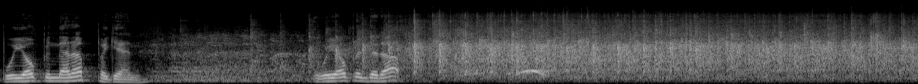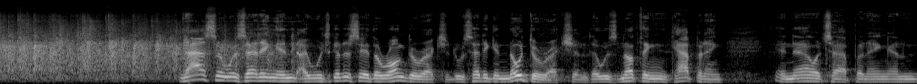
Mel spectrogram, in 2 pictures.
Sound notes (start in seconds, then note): 1.5 laughter; 4.8 applause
